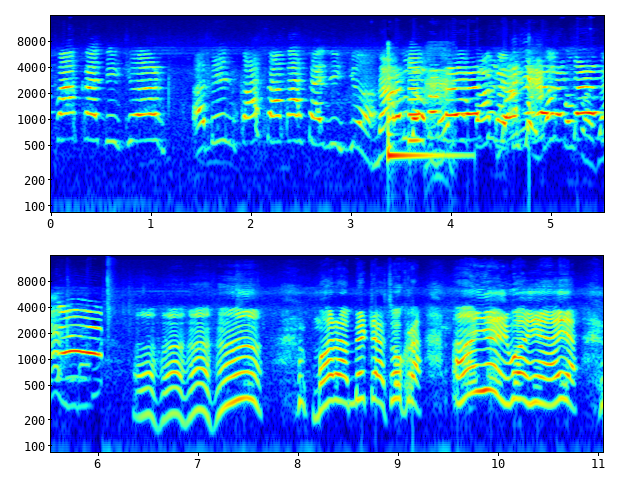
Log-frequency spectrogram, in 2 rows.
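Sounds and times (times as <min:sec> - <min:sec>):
steady low tone: 0:03.4 - 0:04.6.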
